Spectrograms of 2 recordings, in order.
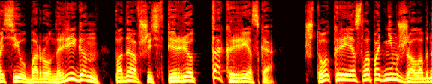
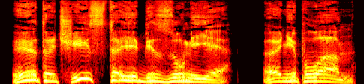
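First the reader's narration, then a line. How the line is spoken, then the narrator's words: Through gritted teeth. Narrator (Russian): процедил Даррен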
